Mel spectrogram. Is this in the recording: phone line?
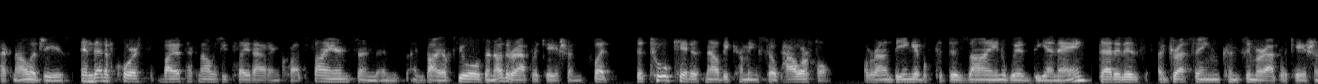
yes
